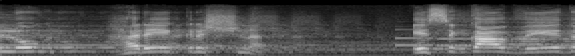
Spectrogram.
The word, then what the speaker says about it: कृष्ण: हां वेद मंत्र है यह शुद्ध उच्चारण इसका क्या है हरे राम हरे राम राम राम हरे हरे हरे कृष्ण हरे कृष्ण कृष्ण कृष्ण हरे हरे यह वेद मंत्र बोल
